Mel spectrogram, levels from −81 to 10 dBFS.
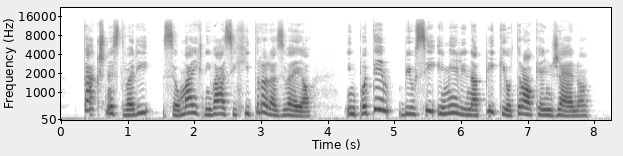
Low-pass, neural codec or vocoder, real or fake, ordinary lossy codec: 14.4 kHz; none; real; none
